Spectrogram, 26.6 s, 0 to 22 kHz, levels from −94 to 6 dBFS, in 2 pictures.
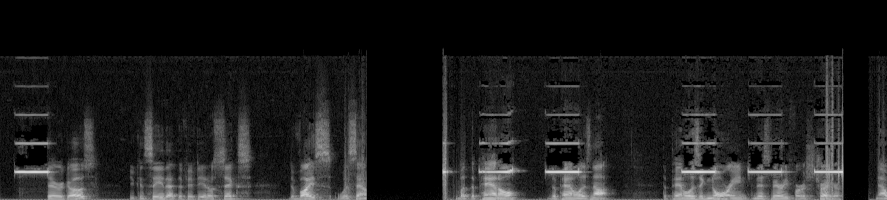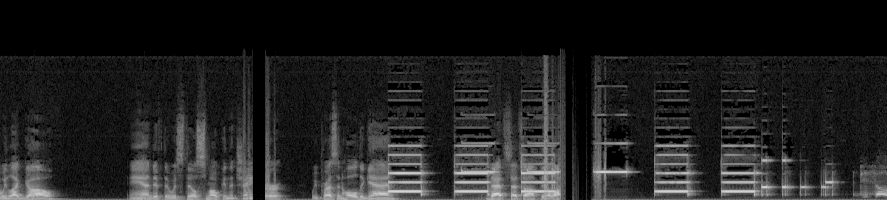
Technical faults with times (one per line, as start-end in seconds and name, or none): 5.17-6.96 intermittent contact
12.40-13.26 intermittent contact
16.95-17.43 intermittent contact
21.47-22.39 intermittent contact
